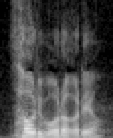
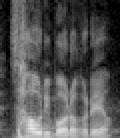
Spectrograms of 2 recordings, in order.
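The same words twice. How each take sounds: The two takes are said the same way.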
